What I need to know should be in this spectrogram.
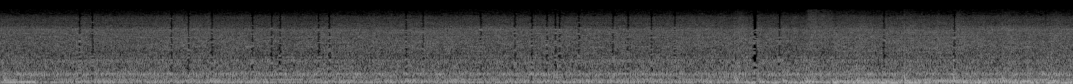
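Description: A pressure washer sprays water in a steady, hissing rush.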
